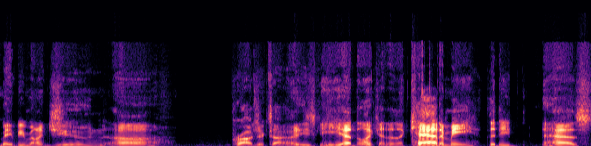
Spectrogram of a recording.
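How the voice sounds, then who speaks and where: On a very clean recording with a silent background, a man speaks fairly slowly in a fairly low, flat monotone with a bright, sharp tone. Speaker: real estate and mortgage professional. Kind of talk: casual chat. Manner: halting.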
